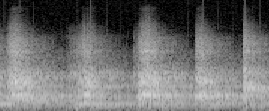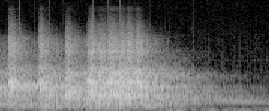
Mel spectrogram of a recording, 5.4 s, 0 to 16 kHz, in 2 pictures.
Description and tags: Mesh Basket 4
Some more scrapes on a mesh basket.
concrete, found-sound, hit, hits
